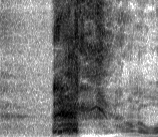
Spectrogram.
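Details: Sneeze from a compilation of one person's sneezing bouts: a single loud, explosive sneeze followed by a brief voiced exhale.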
